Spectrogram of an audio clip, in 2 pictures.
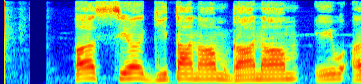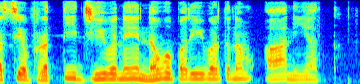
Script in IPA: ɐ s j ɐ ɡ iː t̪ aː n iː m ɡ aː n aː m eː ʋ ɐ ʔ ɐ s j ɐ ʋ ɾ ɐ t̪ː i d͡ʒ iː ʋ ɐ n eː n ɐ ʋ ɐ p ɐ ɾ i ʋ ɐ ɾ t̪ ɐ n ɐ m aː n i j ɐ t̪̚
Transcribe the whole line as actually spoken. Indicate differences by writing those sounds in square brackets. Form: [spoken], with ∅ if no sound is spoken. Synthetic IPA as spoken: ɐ s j ɐ ɡ iː t̪ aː n [aː] m ɡ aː n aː m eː ʋ ɐ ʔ ɐ s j ɐ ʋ ɾ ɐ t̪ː i d͡ʒ iː ʋ ɐ n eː n ɐ ʋ ɐ p ɐ ɾ i ʋ ɐ ɾ t̪ ɐ n ɐ m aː n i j ɐ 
